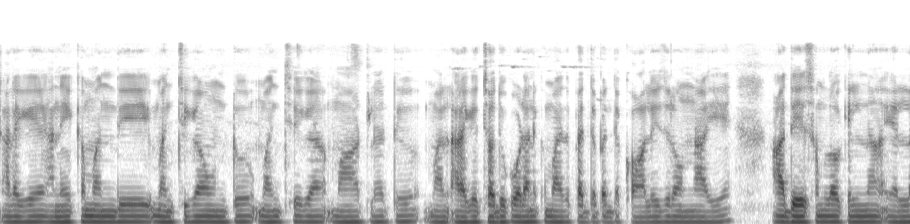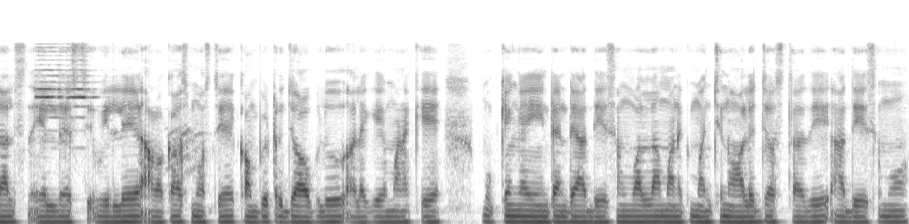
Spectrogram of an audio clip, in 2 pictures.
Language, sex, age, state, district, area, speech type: Telugu, male, 18-30, Andhra Pradesh, West Godavari, rural, spontaneous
